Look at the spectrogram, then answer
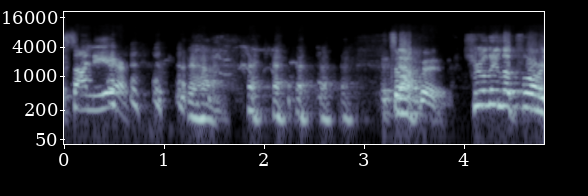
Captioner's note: laughing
